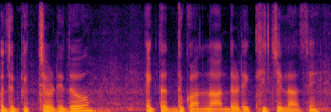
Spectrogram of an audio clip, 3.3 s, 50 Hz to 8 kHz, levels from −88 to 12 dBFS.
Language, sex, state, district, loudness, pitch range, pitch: Nagamese, male, Nagaland, Dimapur, -16 LUFS, 135-155 Hz, 145 Hz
